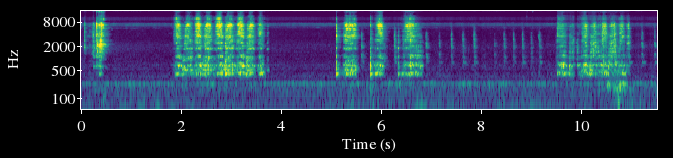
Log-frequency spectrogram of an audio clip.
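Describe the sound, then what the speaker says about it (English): Sugar caramelizing in a pot for Trinidadian vegetable pelau rice, heard as several close, rasping, scraping bursts in uneven groups with quiet gaps between them and no talking. "Here I have my sugar caramelizing for my rice"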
